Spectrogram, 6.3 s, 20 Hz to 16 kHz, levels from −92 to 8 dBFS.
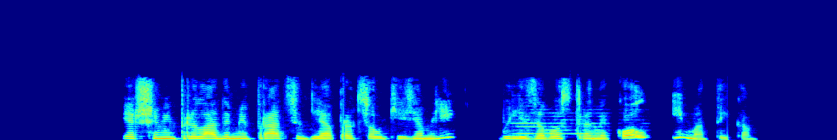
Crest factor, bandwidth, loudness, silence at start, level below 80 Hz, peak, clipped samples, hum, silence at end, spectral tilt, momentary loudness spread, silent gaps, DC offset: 18 dB; 7.4 kHz; -29 LUFS; 0.9 s; -70 dBFS; -12 dBFS; under 0.1%; none; 0.6 s; -5.5 dB/octave; 12 LU; 3.42-3.74 s, 4.91-5.03 s, 5.31-5.37 s; under 0.1%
